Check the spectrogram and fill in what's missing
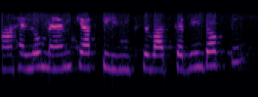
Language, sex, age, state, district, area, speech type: Urdu, female, 18-30, Delhi, Central Delhi, urban, conversation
